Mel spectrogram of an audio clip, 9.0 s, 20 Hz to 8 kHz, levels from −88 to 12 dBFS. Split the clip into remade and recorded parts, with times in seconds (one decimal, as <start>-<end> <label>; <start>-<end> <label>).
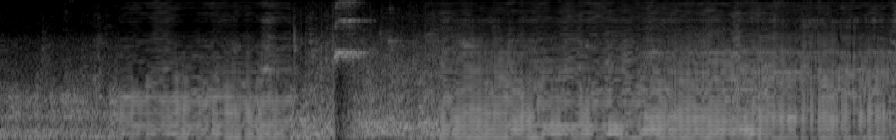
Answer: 0.0-1.2 recorded; 1.2-2.9 remade; 2.9-4.4 recorded; 4.4-9.0 remade

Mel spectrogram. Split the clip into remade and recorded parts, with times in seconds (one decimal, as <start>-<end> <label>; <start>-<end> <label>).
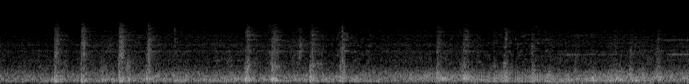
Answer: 0.0-3.2 recorded; 3.2-3.8 remade; 3.8-4.8 recorded; 4.8-5.5 remade; 5.5-6.9 recorded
